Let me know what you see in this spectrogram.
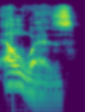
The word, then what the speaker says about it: Elwes: Is it Ewells? Ewells? – I always thought it was. Ewells? – It's a British name. Cary Elwes is what we said in America.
